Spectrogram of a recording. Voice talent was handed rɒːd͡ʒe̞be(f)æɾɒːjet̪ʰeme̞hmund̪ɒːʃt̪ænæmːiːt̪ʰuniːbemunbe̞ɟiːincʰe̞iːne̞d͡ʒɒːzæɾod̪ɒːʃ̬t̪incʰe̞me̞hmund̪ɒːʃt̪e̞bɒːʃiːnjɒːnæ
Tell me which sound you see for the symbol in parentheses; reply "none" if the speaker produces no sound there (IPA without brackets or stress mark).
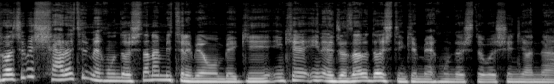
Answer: ʃ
